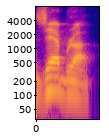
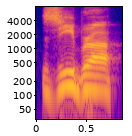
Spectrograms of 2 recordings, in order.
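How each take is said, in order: First: It is said with a British pronunciation. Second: It is said with an American pronunciation. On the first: "It's like zebra and zebra" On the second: "It's like zebra and zebra"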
